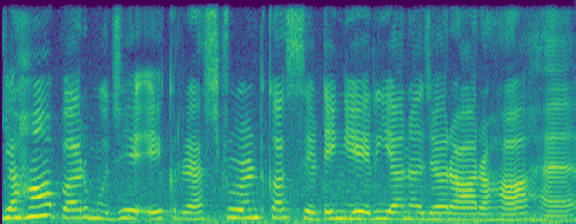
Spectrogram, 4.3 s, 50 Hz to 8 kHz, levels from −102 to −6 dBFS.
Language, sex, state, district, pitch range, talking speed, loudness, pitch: Hindi, female, Odisha, Malkangiri, 230-280 Hz, 165 wpm, -16 LUFS, 245 Hz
